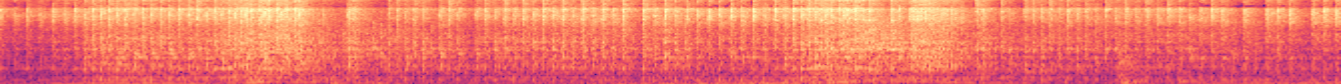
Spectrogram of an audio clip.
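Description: A hard, fast metallic knocking hammers through the engine and speeds up with each rev: rod knock.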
